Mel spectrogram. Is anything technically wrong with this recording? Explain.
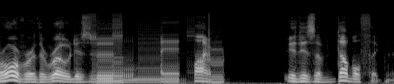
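Yes. From 0.93 to 2.29 s there's robotic sound from repeated short buffers: a rigid 50 Hz buzz, likely from re-playing the last 20 ms while most new audio is missing.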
